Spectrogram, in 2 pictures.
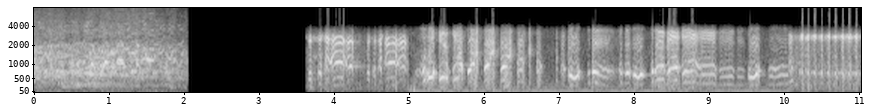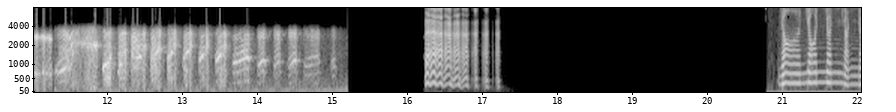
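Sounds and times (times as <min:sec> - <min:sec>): baby giggling: 0:03.7 - 0:12.5, 0:16.3 - 0:17.2, 0:20.8 - 0:22.0
person laughing: 0:16.3 - 0:17.3.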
